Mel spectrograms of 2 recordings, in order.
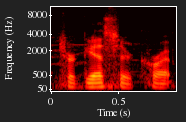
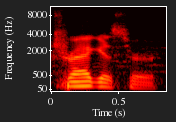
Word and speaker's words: Tragesser: Maybe I could say Tergesser correctly if I had new glasses. Still didn't say it right. Yeah. Tragesser.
